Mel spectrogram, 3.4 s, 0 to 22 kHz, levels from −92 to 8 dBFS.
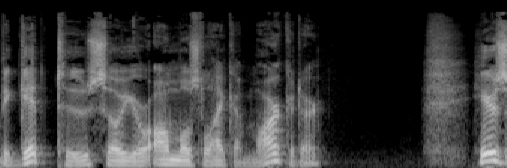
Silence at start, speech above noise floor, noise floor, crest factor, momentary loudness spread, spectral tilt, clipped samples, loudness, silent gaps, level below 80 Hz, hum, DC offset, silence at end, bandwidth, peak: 0 s; 54 dB; -73 dBFS; 18 dB; 16 LU; -4.5 dB/octave; under 0.1%; -19 LUFS; none; -46 dBFS; none; under 0.1%; 0 s; 16 kHz; -2 dBFS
